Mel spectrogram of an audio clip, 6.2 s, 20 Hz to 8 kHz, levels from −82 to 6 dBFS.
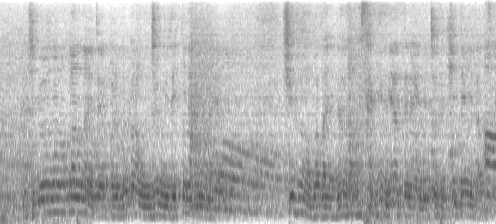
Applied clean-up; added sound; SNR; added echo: none; Fireworks; 20 dB; reverberation time 2.3 s.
